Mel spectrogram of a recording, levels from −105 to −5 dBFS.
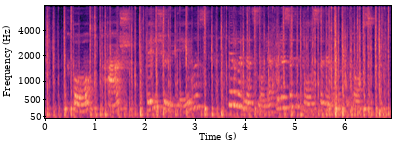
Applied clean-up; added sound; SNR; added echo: none; Computer keyboard; -1 dB; reverberation time 0.3 s.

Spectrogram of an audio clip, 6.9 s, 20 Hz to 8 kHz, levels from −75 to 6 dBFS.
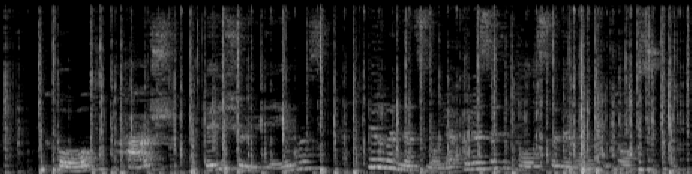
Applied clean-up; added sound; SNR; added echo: classical method WPE with log-MMSE.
